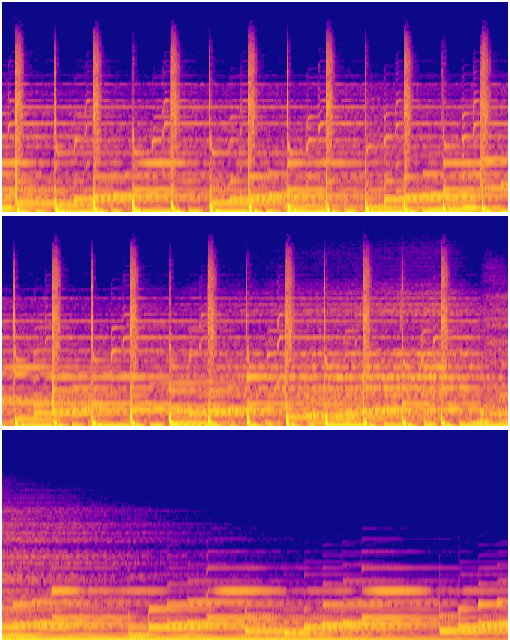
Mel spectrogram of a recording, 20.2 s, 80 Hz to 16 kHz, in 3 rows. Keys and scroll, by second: 7.3 ctrl+d.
